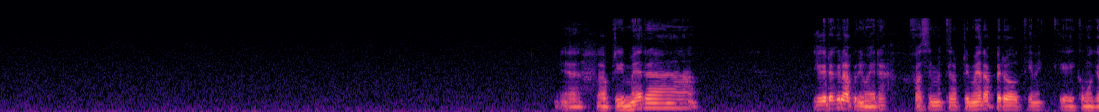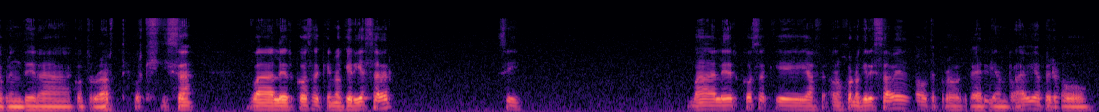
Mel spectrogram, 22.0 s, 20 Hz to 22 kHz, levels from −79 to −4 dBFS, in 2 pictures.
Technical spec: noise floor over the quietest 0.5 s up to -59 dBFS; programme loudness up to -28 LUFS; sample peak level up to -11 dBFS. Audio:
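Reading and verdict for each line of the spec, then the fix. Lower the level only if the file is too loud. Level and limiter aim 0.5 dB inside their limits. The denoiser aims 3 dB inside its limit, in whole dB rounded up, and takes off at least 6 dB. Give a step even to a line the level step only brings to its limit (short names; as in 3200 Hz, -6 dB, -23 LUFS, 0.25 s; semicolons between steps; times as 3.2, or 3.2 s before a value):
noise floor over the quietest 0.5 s -57 dBFS: fail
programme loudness -30.0 LUFS: OK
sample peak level -13.0 dBFS: OK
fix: denoiser 6 dB, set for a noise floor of -57 dBFS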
